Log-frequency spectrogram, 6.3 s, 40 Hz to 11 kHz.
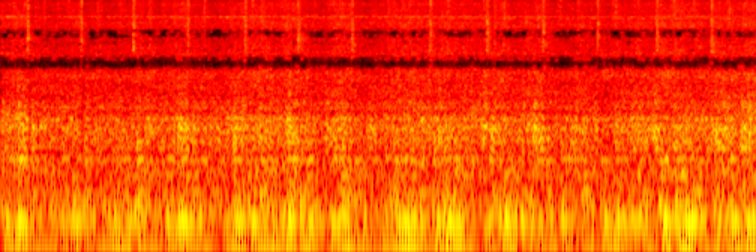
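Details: Chevy 400 V8 (10.5:1, Lunati Voodoo cam 233/241 @.050, .505/.526 lift, Comp roller-tip rockers) at idle: steady light lifter tick on the even-side bank. It is barely audible at 900 rpm, clearer at 700 and pronounced at 500. Lifters were rechecked twice and barely needed adjustment.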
